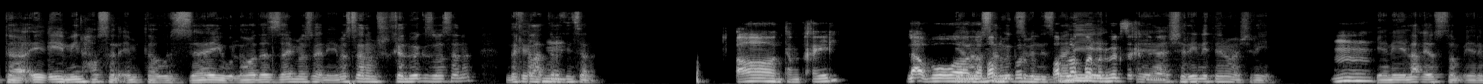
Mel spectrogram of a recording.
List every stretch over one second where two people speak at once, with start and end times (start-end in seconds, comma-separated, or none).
9.5-11.7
